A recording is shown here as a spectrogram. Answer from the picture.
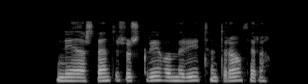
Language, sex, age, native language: Icelandic, male, 12, Icelandic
